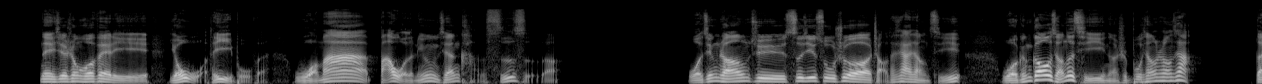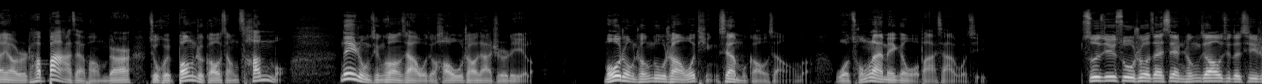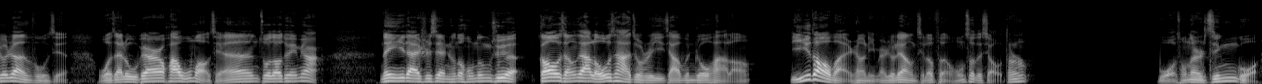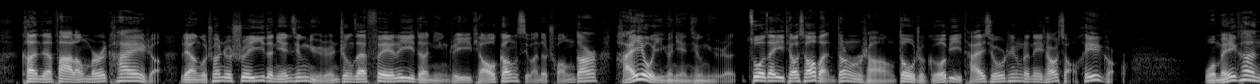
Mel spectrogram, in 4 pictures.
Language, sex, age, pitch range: Chinese, male, 20-39, 95-150 Hz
